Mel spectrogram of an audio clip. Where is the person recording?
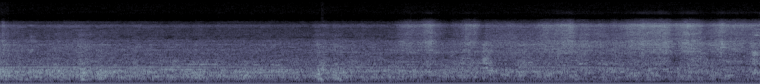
on a subway train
